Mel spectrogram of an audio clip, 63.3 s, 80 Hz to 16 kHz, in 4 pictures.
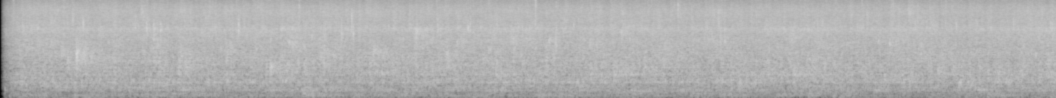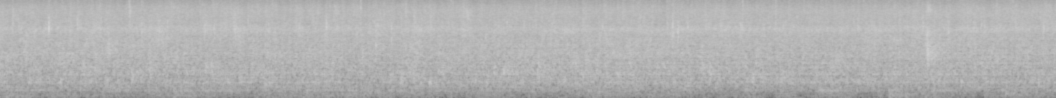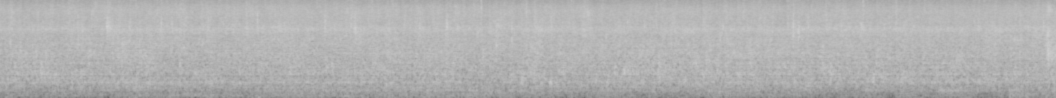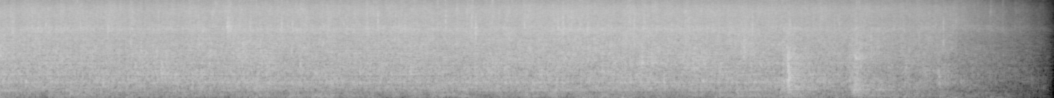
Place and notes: Mériel, France - Water Source of an abandonned underground Quarry
Il y a une source dans les carrières abandonnées d'Hennocque.
Il est même possible de se baigner dedans.
Somes of the tunnel of the abandonned Quarry Hennocque are flooded.
In this room you can even dive into the water.
/zoom h4n intern xy mic
7 January 2015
